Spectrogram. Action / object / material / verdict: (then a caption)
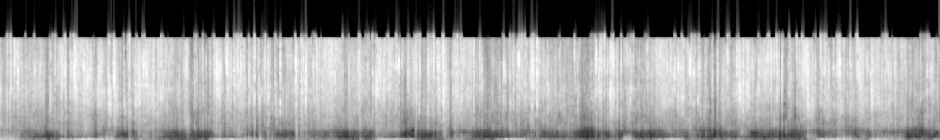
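scrape / rock salt lamp / rock salt / none. Long nails scratch fast across a tall, rough-textured, unlit lamp of solid natural Himalayan rock salt. The sound is a dense, gritty, crackling scrape with a bright hiss over a low, thumping rumble, rising and falling in rough, uneven swells.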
